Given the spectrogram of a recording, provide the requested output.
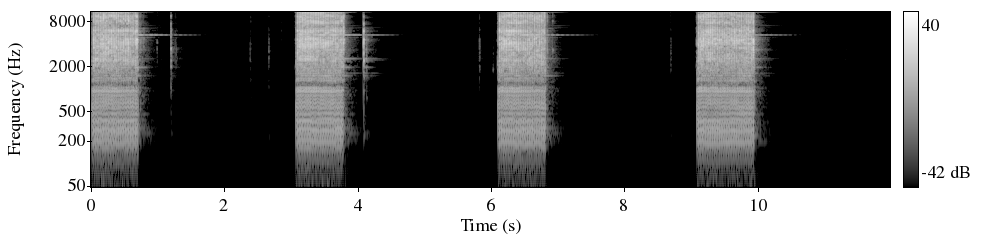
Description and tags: Pneumatic hammer - Deprag zn231 - Forging 4
Deprag zn231 pneumatic hammer forging red hot iron in four strokes.
4bar, 80bpm, air-pressure, blacksmith, blunt, crafts, deprag, forging, hammer, impact, labor, metal-on-metal, metalwork, motor, pneumatic, pneumatic-tools, tools, work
